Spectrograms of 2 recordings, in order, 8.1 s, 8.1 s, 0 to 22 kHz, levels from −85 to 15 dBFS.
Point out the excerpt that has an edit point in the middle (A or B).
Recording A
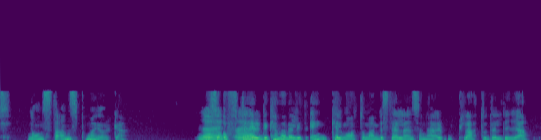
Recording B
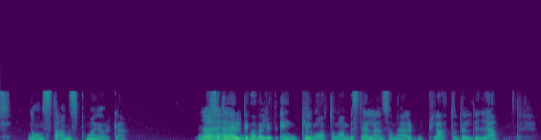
B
